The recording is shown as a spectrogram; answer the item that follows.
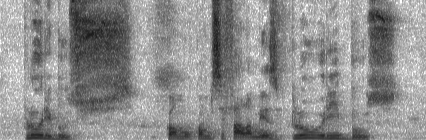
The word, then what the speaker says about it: Pluribus: Pluribus.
